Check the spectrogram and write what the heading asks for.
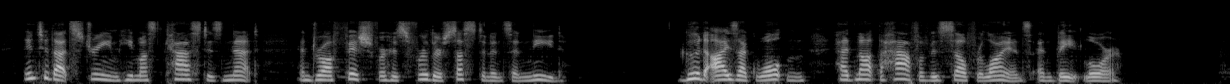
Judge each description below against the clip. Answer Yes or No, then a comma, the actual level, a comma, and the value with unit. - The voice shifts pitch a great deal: No, average, 3.7 semitones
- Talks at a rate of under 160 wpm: Yes, average, 150 wpm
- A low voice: No, high, 200 Hz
